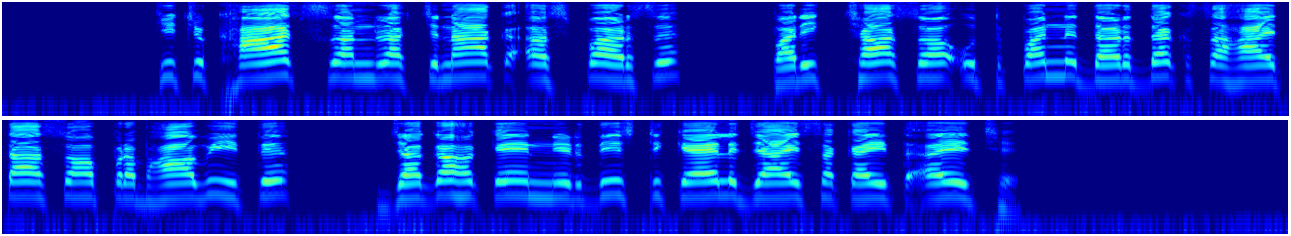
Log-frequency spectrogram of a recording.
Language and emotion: Maithili, neutral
